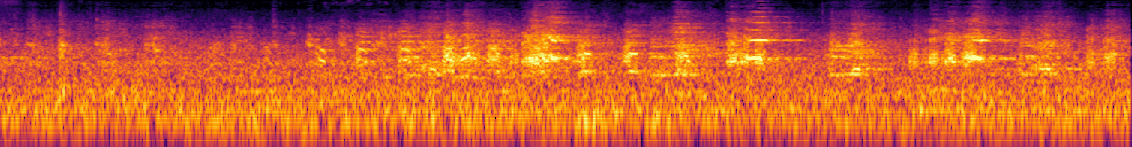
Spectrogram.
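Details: A mallard at Schönbrunn Zoo, Vienna, gives a loose series of harsh, nasal quacks, several every few seconds, over a steady hiss of background noise.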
